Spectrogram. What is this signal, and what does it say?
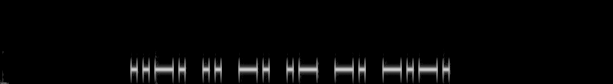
Morse code, heard as a keyed tone, about 20 wpm, 700 Hz. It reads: FINANC
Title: Build A Word - 3 Letters At A Time - 9-Letter Words - 20wpm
